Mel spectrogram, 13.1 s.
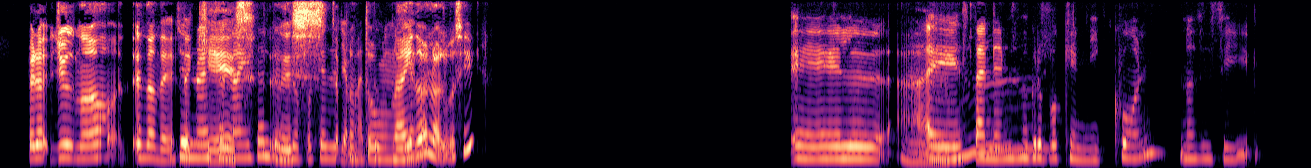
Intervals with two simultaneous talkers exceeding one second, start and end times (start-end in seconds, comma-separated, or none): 1.8-4.3, 9.0-10.4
